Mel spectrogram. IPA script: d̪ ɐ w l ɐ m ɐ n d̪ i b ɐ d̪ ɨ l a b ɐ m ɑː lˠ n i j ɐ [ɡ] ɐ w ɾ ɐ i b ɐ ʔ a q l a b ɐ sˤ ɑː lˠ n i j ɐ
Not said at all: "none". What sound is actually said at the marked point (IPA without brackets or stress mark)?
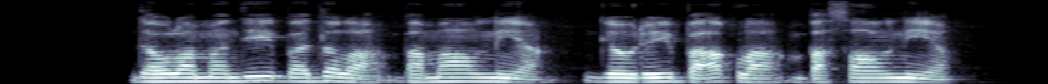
ɡ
